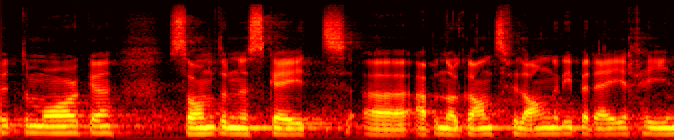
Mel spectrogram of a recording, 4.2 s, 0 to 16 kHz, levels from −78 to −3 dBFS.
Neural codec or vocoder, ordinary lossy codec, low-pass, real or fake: none; none; 14.4 kHz; real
